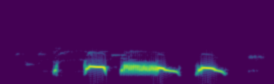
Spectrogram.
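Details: Decoy spotted dove gives a calling coo phrase: a short soft note, a steady hooted coo, a long vibrating rolled note that drops in pitch, then a falling closing coo. Faint murmuring sounds in the background.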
